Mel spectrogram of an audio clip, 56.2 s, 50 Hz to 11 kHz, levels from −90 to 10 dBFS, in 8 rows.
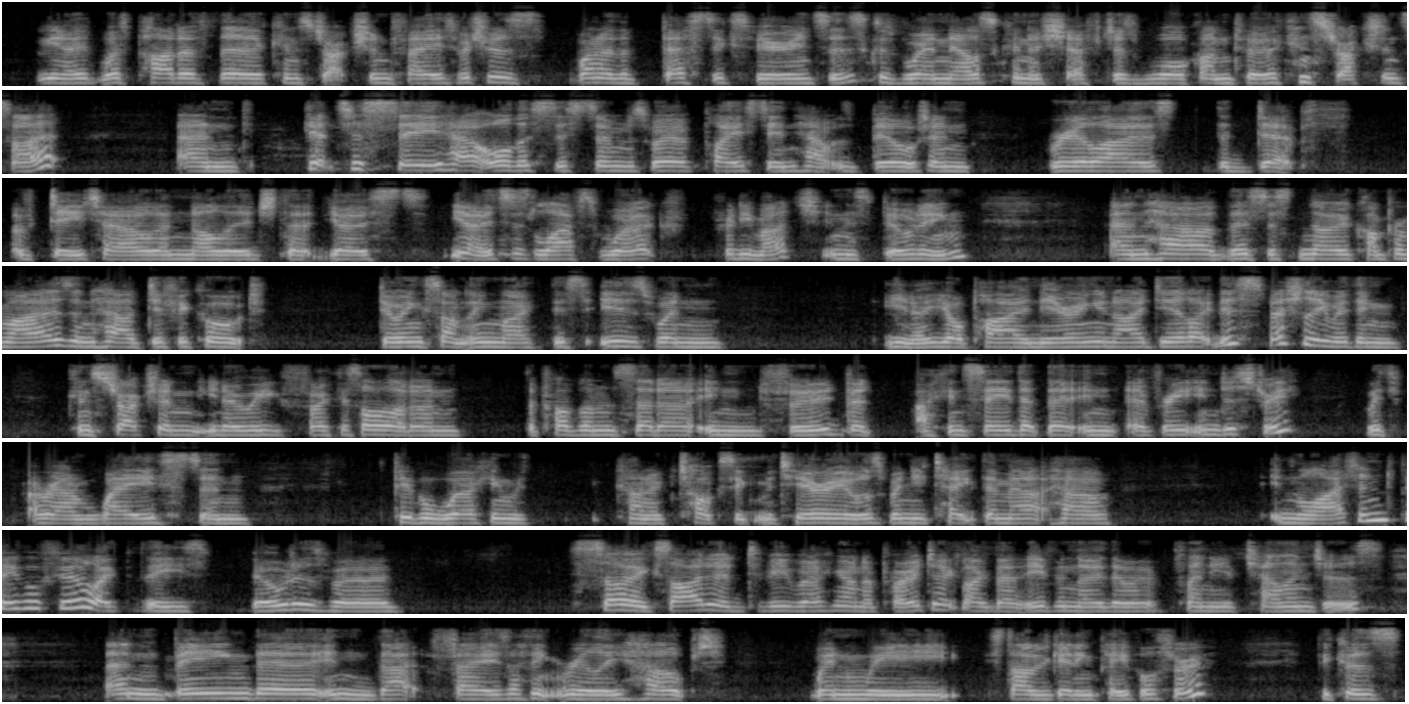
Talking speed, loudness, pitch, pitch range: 180 wpm, -21 LUFS, 170 Hz, 165-180 Hz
